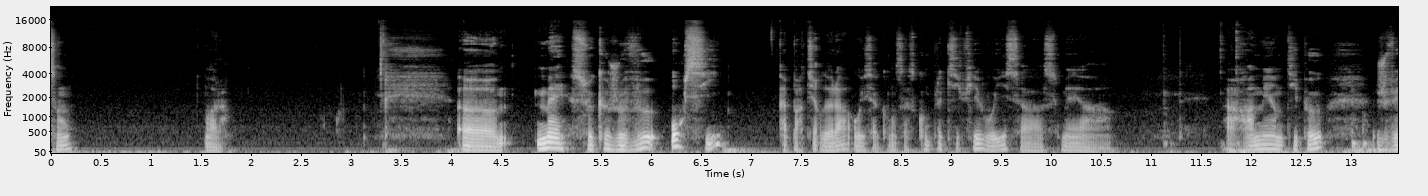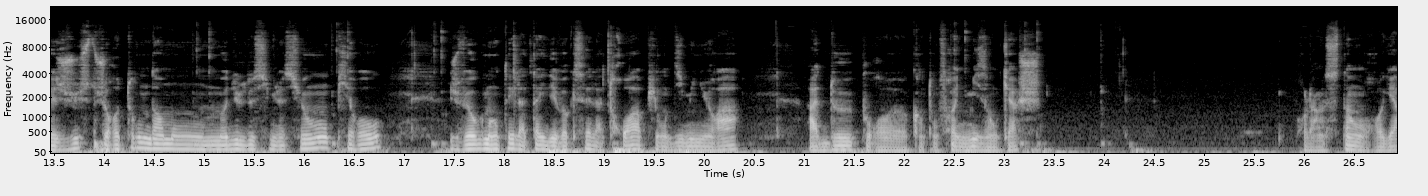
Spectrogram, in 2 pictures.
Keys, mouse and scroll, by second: 11.6 click, 14.8 click, 16.2 click, 17.2 click, 22.4 click, 23.1 click.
